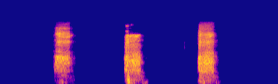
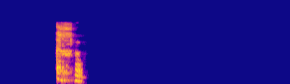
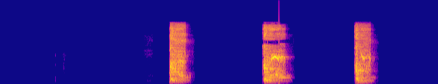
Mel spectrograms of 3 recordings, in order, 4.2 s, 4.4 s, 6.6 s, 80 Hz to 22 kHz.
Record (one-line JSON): {"exhalation_length": "4.2 s", "exhalation_amplitude": 30357, "exhalation_signal_mean_std_ratio": 0.33, "cough_length": "4.4 s", "cough_amplitude": 30141, "cough_signal_mean_std_ratio": 0.22, "three_cough_length": "6.6 s", "three_cough_amplitude": 32258, "three_cough_signal_mean_std_ratio": 0.28, "survey_phase": "beta (2021-08-13 to 2022-03-07)", "age": "45-64", "gender": "Female", "wearing_mask": "No", "symptom_none": true, "symptom_onset": "12 days", "smoker_status": "Current smoker (1 to 10 cigarettes per day)", "respiratory_condition_asthma": false, "respiratory_condition_other": false, "recruitment_source": "REACT", "submission_delay": "4 days", "covid_test_result": "Negative", "covid_test_method": "RT-qPCR", "influenza_a_test_result": "Negative", "influenza_b_test_result": "Negative"}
